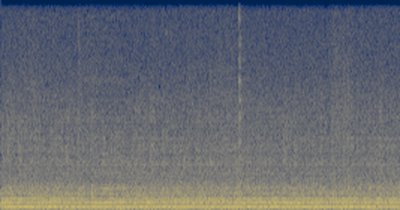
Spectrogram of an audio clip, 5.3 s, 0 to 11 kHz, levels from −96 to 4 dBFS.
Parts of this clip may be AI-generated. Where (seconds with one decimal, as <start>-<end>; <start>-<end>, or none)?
1.1-1.7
